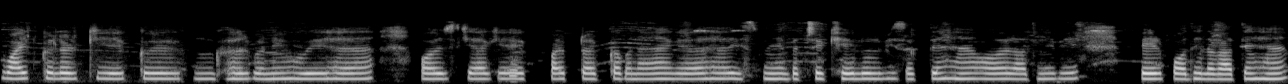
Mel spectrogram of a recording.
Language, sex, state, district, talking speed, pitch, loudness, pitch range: Hindi, female, Bihar, Kishanganj, 155 wpm, 260 Hz, -19 LUFS, 255-265 Hz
